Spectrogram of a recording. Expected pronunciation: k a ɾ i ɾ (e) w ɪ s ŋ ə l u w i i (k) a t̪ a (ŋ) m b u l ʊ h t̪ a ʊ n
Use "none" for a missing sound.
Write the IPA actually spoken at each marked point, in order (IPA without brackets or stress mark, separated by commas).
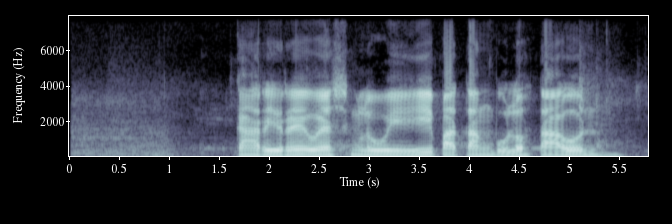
e, p, ŋ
